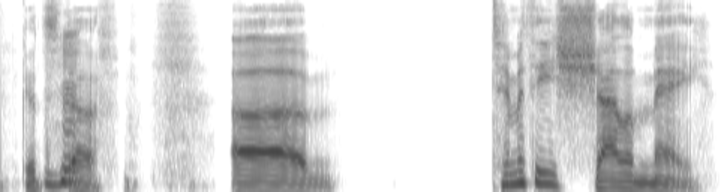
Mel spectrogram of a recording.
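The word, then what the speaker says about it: Timothée Chalamet: Um, Timothy Shalamé, that's how you pronounce his name, right?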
